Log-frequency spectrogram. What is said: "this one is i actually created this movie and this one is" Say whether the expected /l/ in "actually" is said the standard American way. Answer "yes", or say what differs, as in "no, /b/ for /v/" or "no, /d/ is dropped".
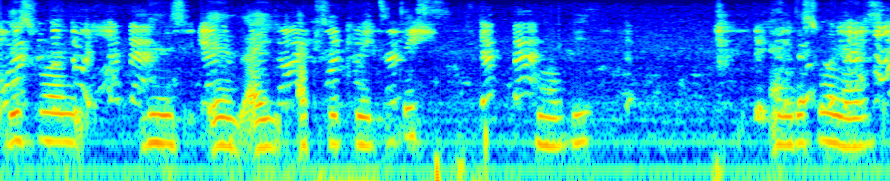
no, /l/ is dropped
